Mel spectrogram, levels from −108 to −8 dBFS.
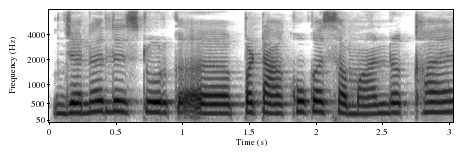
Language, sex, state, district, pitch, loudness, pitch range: Hindi, female, Uttar Pradesh, Jyotiba Phule Nagar, 260 Hz, -14 LUFS, 240-275 Hz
